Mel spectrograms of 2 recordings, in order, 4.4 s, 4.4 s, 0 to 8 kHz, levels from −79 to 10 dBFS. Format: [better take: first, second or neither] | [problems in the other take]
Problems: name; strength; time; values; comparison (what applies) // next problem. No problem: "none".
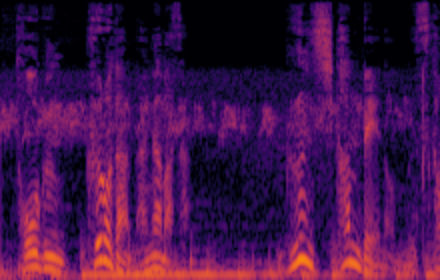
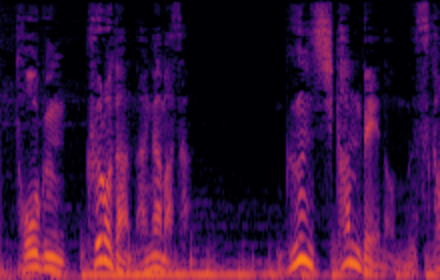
second | background sound (Bird vocalization, bird call, bird song); 20 dB below the speech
